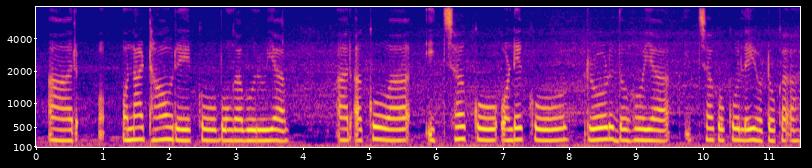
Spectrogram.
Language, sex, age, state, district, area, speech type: Santali, female, 18-30, Jharkhand, Seraikela Kharsawan, rural, spontaneous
